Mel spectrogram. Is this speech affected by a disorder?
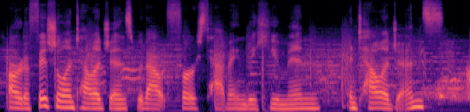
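No.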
